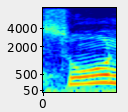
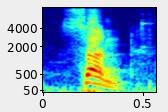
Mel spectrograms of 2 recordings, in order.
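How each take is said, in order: First: The vowel is a full, clear vowel. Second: The vowel is a short, reduced uh sound. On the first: The speaker calls it wrong. "you don't say soon" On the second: The speaker calls it right. "you say sun. This U is pronounced as uh"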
